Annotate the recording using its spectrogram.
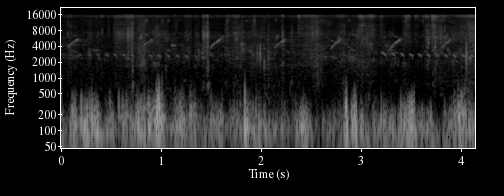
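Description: Irregular low rumbling and dull knocks, with small birds chirping overhead and a rapid trill heard twice, early on and again near the end.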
